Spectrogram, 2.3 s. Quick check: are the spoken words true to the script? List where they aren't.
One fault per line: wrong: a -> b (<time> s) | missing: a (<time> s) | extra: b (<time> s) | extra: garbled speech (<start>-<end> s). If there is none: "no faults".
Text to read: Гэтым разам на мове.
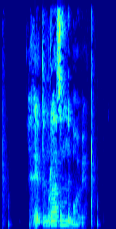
no faults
